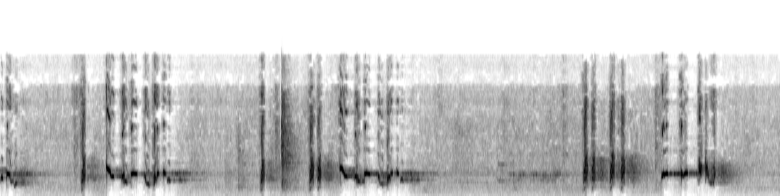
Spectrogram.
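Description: White-eared bulbul singing short, bubbly whistled phrases with quick rising and falling notes, repeated in bursts every couple of seconds, with sharp clicks between.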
